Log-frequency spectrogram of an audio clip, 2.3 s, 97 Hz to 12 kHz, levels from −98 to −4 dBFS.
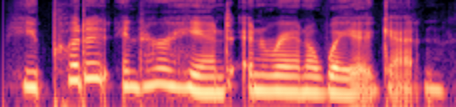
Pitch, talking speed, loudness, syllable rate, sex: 230 Hz, 265 wpm, -17 LUFS, 5.5 syllables/s, female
